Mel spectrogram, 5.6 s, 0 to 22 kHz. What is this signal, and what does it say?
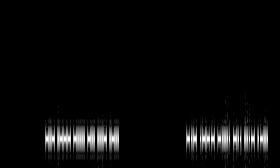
Morse code, heard as a keyed tone, about 50 wpm, 700 Hz. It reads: KJ6DVL KJ6DVL
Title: Speed Racing - USA Call Signs 40wpm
